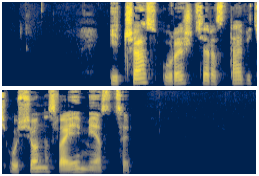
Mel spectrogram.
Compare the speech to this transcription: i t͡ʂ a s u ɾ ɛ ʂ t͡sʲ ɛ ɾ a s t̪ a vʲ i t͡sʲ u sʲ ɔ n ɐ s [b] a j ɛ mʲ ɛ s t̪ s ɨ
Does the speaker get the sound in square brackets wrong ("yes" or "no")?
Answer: yes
